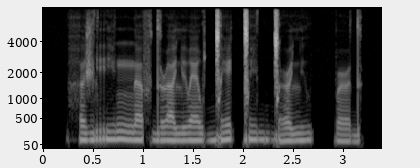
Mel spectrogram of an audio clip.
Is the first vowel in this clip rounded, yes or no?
no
